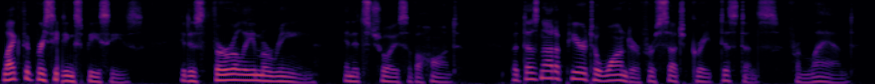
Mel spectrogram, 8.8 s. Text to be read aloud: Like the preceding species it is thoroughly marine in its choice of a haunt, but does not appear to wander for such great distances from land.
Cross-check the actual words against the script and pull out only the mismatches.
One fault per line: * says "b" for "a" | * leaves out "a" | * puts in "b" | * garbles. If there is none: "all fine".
* says "distance" for "distances"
